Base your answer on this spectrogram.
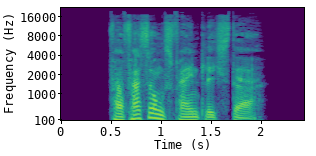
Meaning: inflection of verfassungsfeindlich: 1. strong/mixed nominative masculine singular superlative degree 2. strong genitive/dative feminine singular superlative degree
- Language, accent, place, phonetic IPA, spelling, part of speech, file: German, Germany, Berlin, [fɛɐ̯ˈfasʊŋsˌfaɪ̯ntlɪçstɐ], verfassungsfeindlichster, adjective, De-verfassungsfeindlichster.ogg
